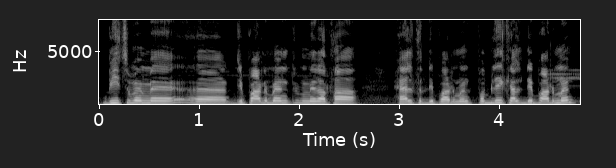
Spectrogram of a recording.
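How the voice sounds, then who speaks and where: Earnest older man, high voice, dry sound. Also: steady tone, fairly quick, dry recording. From North Delhi villages, India. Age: 60s. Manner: earnest, repetitive, emphatic listing. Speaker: election candidate. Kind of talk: interview answers.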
